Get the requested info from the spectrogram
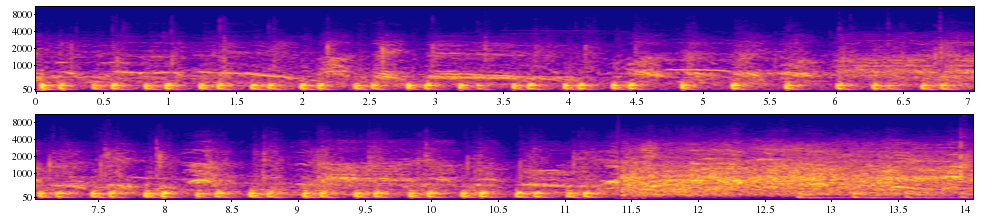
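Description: Football crowd chanting to fast, even clapping, about four claps a second. About eleven seconds in, the beat stops and gives way to a louder, shapeless crowd roar.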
